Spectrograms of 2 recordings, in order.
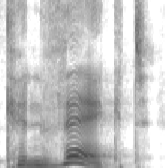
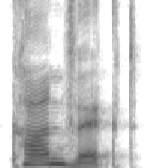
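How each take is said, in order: First: The stress is on the second syllable. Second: The stress is on the first syllable. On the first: "the first syllable is reduced, a schwa" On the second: "in convict, the stress is on the first syllable and the second syllable is reduced"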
